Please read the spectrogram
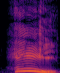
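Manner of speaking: high, bright sudden hey; as if it only just occurred to him; sudden realization. Retold or imitated. Intern at dinner suddenly thinking of something, high surprised hey. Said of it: "like it's just occurred to him".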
